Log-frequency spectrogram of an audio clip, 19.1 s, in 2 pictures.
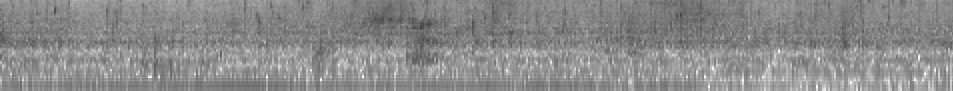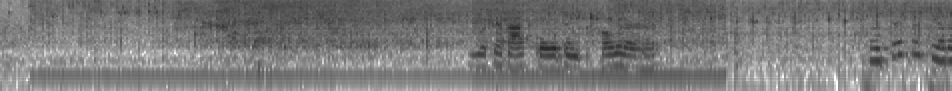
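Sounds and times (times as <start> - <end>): meat frying in hot oil: 0.0 - 19.0.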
